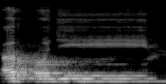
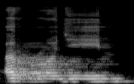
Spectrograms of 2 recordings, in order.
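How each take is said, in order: First: The final long vowel is held for four beats. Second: The final long vowel is held for two beats. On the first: "boleh empat" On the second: "Boleh dua"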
